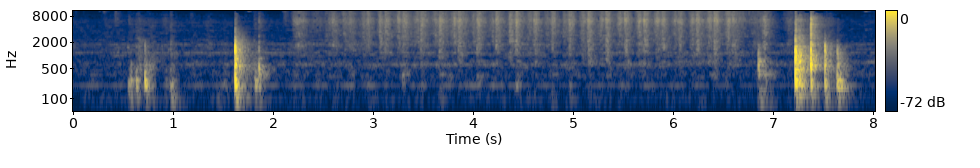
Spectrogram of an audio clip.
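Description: Salt shaken from a plastic container over a pot: a fine, steady rattling hiss pulsing quickly and evenly with each shake. A couple of sharp knocks come before it, and a louder clatter near the end.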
